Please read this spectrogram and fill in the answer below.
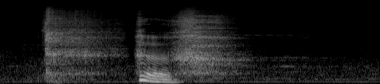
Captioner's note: sighs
